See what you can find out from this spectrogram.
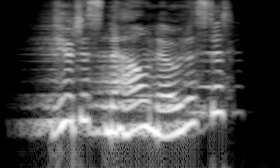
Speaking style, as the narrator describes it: Tobias laughed

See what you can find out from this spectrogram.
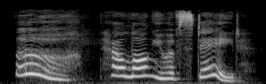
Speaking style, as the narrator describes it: cried she, gaping, ... as if she had just been waked out of her sleep

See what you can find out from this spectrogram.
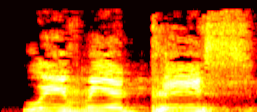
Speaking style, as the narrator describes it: Satori shouted in a furor

